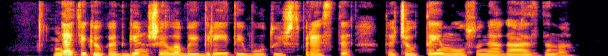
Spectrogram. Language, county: Lithuanian, Utena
